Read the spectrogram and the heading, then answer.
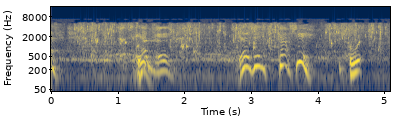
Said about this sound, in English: There was someone in the water swimming towards us.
